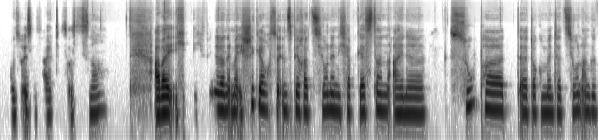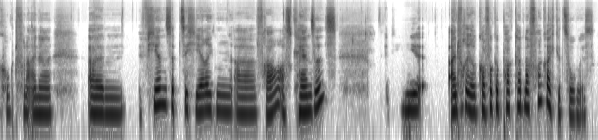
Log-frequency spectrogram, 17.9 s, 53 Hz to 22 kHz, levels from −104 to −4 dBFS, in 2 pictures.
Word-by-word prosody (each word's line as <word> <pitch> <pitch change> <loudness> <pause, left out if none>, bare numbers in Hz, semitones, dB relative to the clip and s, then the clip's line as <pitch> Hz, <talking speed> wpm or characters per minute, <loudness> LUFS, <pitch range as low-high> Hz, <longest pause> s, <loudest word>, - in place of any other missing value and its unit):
Und 155 0 -5
so - - -12
ist 175 - 0
es 165 - -24
halt, 155 +1 -7
so - - -9
ist - - -8
es, - - -3
ne? 185 +3 -4 0.7
Aber 170 +2 +10
ich - - -5
ich 175 - -25
finde 210 0 0
dann 195 -1 +5
immer, 185 - 0
ich 170 - -1
schicke 250 -2 +2
ja - - +3
auch 195 - -6
so - - -1
Inspirationen. 190 +1 +2
Ich 180 +1 -4
habe 185 0 -3
gestern 190 +1 +2
eine 170 -1 0 0.3
super 210 -5 +1 0.2
D - - -3
äh, 180 -1 +1
Dokumentation 175 +1 -2
angeguckt 180 -1 -6
von 180 - -5
einer, 170 0 -1 0.5
ähm, 170 0 0 0.2
vierundsiebzigjährigen, 195 -4 +1
äh, 170 0 -3
Frau 180 +6 0
aus 175 - -2
Kansas, 185 - +2 0.9
die 195 0 +2 0.4
einfach 190 +4 +2
ihre 185 -4 +4
Koffer 195 +3 +1
gepackt 220 0 -1
hat, 230 0 +2
nach 220 -1 +3
Frankreich 275 -1 +1
gezogen 155 -4 -4
ist. 155 +2 -12
185 Hz, 160 wpm, -22 LUFS, 170-200 Hz, 0.9 s, Aber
